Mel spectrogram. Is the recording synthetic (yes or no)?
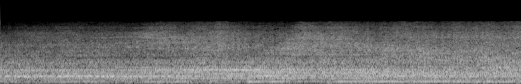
yes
